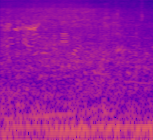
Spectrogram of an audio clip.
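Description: Street ambience: a steady low rumble of road traffic, with snatches of passers-by talking.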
